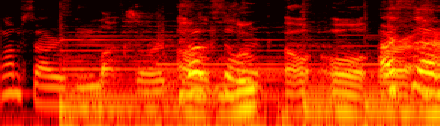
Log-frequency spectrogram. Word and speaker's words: Luxord: I probably said his name wrong. I'm sorry, dude. Luxord.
